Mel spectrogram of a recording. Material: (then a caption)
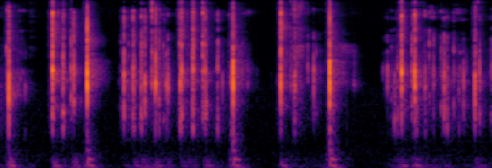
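Plastic. A HyperX Alloy Origins Core tenkeyless mechanical keyboard with HX Red switches and grey and red PBT keycaps, resting on a deskmat, is typed on with the fingertips of both hands. Quick bursts of bright, crisp key clacks come in uneven runs separated by short pauses, each stroke dying away almost instantly with very little low thump.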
